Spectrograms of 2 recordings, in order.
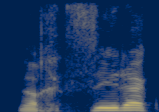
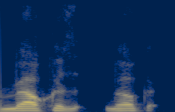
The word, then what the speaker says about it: Melchizedek: Melchizedek was there, or Melchizedek.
